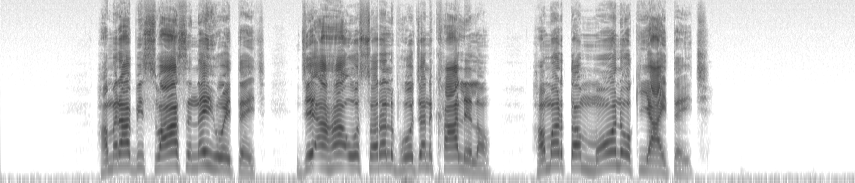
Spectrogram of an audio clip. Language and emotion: Maithili, disgusted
